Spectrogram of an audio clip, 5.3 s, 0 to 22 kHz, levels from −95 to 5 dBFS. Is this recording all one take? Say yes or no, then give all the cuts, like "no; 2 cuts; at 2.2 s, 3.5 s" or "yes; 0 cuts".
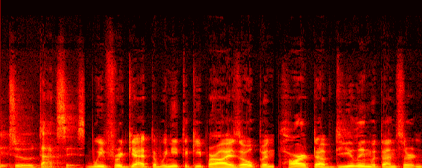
no; 2 cuts; at 1.1 s, 3.4 s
